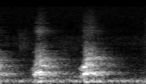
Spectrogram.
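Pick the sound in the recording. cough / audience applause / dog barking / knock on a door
dog barking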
